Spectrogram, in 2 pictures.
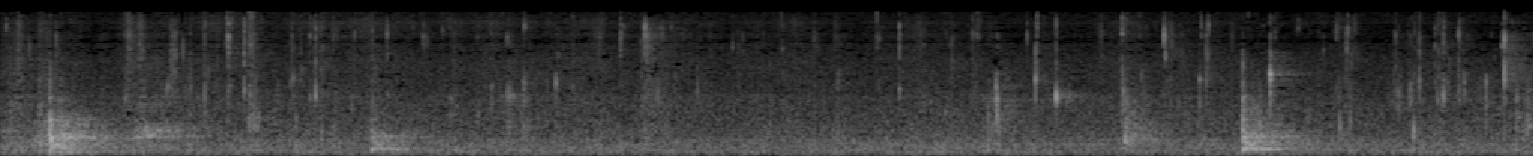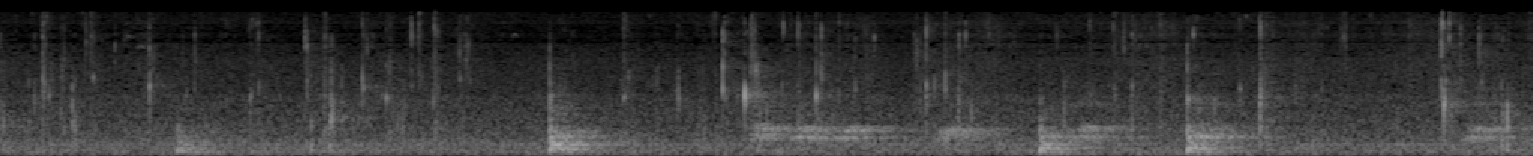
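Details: Cat eating Whiskas salmon: a steady run of moist chewing and biting clicks, with louder crunchy bursts every few seconds and short tonal voice-like sounds between them.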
